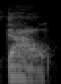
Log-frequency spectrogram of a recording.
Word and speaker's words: Tao: Say Tao with a D. It's Tao.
